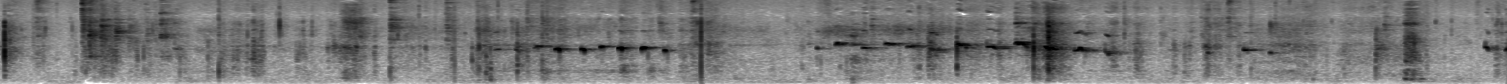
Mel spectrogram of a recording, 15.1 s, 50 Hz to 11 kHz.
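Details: Bichon Frise and Yorkshire Terrier mix puppies, a 29-day-old litter eating for the first time, giving thin high whining whimpers that waver and slide down, among lapping, clicking feeding noises and a man's voice.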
